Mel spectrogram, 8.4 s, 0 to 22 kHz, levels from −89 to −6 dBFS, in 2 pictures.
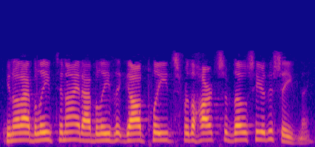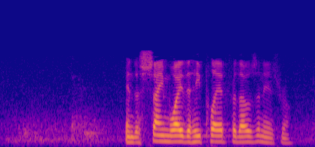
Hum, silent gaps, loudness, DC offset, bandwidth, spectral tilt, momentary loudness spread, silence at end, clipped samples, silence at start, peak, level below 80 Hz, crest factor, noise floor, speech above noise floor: none; none; -30 LUFS; under 0.1%; 5.4 kHz; -8.5 dB/octave; 13 LU; 0.35 s; under 0.1%; 0.05 s; -12 dBFS; -74 dBFS; 18 dB; -55 dBFS; 26 dB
